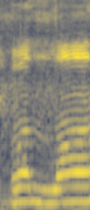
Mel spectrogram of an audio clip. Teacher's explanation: لفظ اللہ کو پر پڑھیں گے، لفظ اللہ سے پیچھے والے حرف کے اوپر زبر کی وجہ سے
